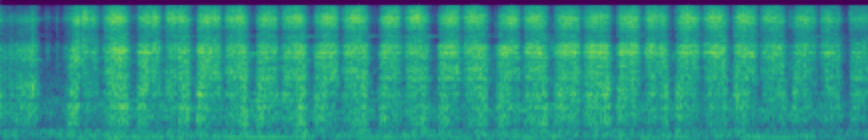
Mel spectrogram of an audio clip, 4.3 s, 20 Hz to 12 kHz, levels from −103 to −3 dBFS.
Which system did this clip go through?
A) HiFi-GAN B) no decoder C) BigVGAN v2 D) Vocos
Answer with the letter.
B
